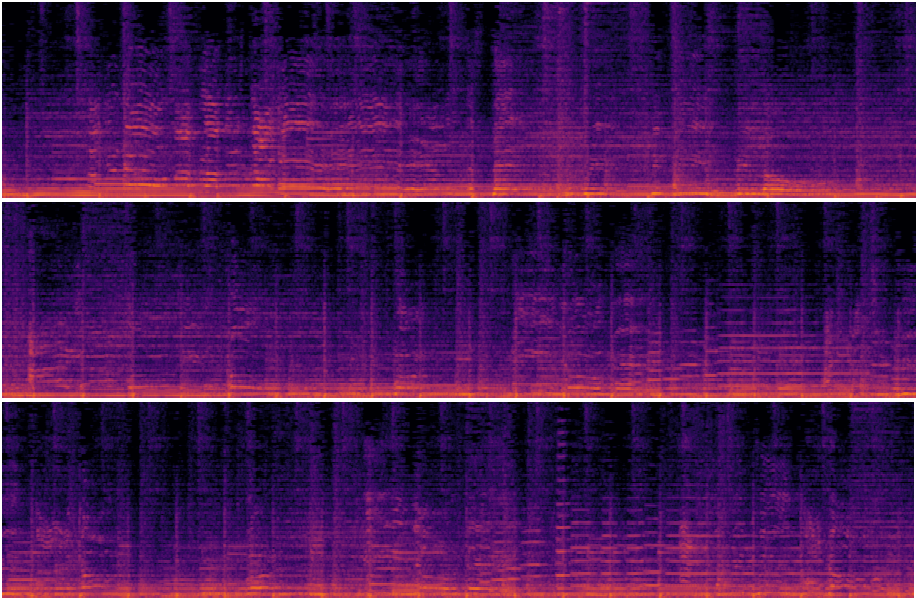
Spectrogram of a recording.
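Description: A live band playing a song: a male singer over electric guitar, bass guitar and drum kit.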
